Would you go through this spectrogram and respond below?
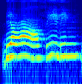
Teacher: തെൻവീനിലുള്ള നൂനിൻ്റെ സൗണ്ടിനെ നമ്മൾ വ്യക്തമാക്കി മണിക്കാതെ ഉച്ചരിക്കുക കേട്ടോ. ബിആഫിലിൻ നൂനിൻ്റെ സൗണ്ടിനെ നമുക്ക് വ്യക്തമായിട്ട് കേൾക്കണം. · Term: ഇദ്ഹാറിൻ്റെ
